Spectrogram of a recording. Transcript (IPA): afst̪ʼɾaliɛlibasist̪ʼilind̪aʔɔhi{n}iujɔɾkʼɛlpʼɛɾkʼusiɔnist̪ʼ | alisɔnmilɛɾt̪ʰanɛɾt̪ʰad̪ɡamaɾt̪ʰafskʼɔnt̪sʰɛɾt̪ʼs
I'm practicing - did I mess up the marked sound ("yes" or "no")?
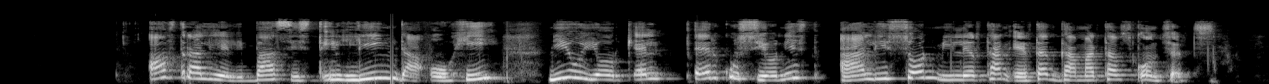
no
